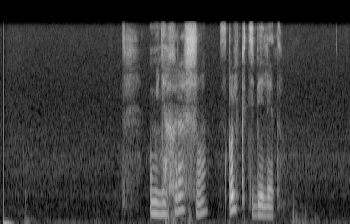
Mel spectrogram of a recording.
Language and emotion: Russian, positive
